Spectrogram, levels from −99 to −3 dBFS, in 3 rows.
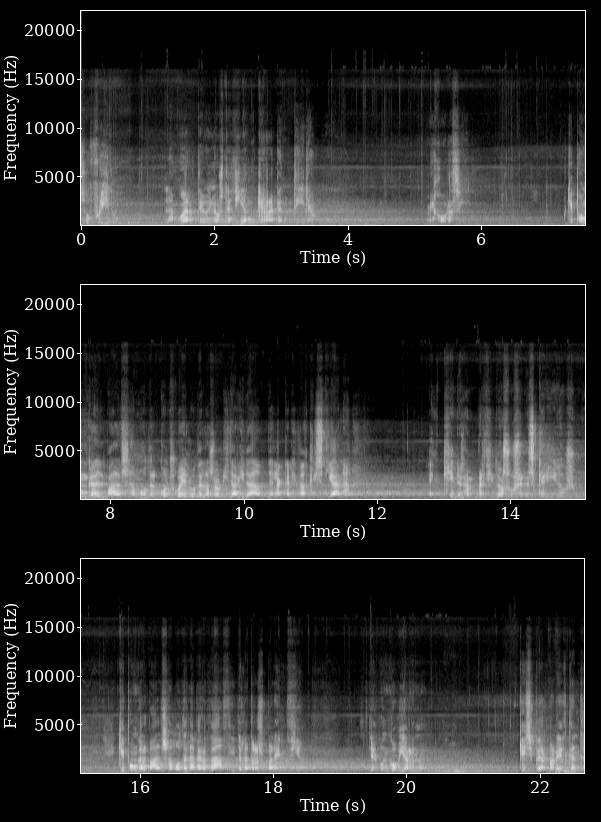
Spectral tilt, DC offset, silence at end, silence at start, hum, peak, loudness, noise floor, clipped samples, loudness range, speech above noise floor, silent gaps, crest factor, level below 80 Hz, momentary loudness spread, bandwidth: -2 dB/octave; under 0.1%; 0 s; 0 s; none; -6 dBFS; -24 LUFS; -47 dBFS; under 0.1%; 7 LU; 23 dB; none; 20 dB; -68 dBFS; 18 LU; 15 kHz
